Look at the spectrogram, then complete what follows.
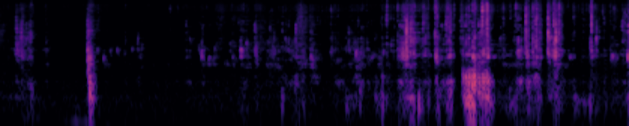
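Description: A wooden spatula stirring thick spinach gravy in a nonstick pan. There is one sharp tap on the pan about a second in, then wet plopping, bubbling and scraping, louder in the second half as the thinned gravy simmers.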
